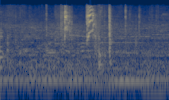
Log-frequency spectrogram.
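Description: Three short clicks of small parts being handled, a refrigerator's control unit and its wiring being picked over, about a second in, over a steady low hum.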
